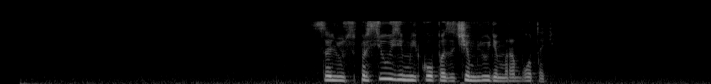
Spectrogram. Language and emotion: Russian, neutral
